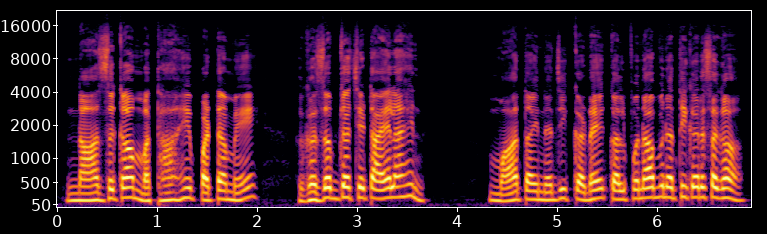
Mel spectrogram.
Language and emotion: Sindhi, surprised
